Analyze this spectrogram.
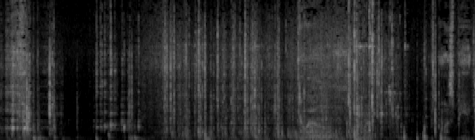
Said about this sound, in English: I just dropped some pencils behind this desk here.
